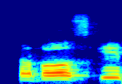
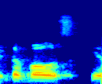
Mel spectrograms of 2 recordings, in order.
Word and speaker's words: Trompowsky: M is silent. Yeah, the way I pronounce Trompowsky, but yeah, it can be Trompowsky also. M can be silent.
